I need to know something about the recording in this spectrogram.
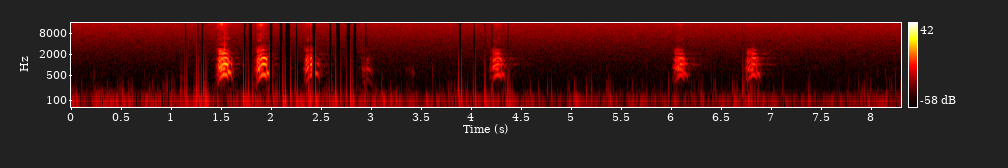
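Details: Billy, a Border Terrier, barking in a friendly way at the camera, August 2015: a burst of four sharp barks, then single barks spaced a second or two apart, over steady low rumbling handling noise.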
